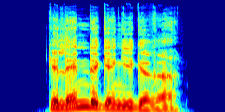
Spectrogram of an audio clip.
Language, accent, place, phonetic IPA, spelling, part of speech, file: German, Germany, Berlin, [ɡəˈlɛndəˌɡɛŋɪɡəʁə], geländegängigere, adjective, De-geländegängigere.ogg
- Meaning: inflection of geländegängig: 1. strong/mixed nominative/accusative feminine singular comparative degree 2. strong nominative/accusative plural comparative degree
